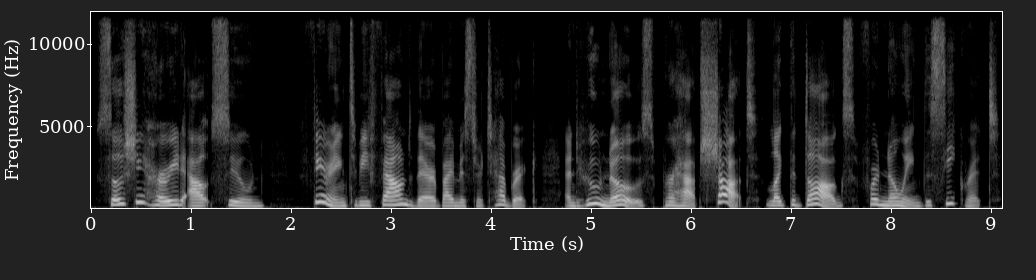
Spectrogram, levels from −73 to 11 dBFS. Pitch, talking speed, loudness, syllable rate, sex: 230 Hz, 165 wpm, -20 LUFS, 3.9 syllables/s, female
